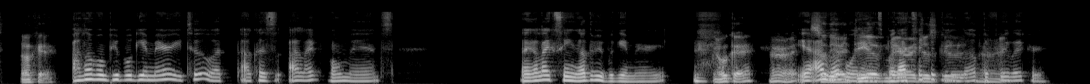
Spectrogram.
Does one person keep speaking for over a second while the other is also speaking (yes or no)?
yes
